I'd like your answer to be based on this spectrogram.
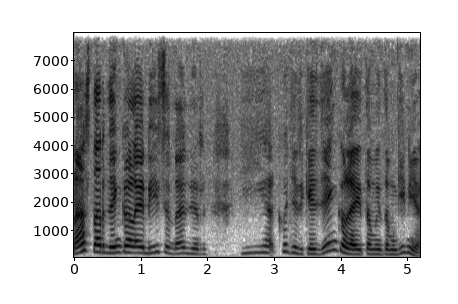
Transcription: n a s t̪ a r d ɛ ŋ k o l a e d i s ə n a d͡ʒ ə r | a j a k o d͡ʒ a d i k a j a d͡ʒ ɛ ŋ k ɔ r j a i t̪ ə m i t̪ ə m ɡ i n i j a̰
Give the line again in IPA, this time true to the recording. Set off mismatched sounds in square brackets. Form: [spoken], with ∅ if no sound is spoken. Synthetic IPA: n a s t̪ a r [d͡ʒ] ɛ ŋ k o l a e d i s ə n a d͡ʒ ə r | [i] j a k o d͡ʒ a d i k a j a d͡ʒ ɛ ŋ k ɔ [l] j a i t̪ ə m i t̪ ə m ɡ i n i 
